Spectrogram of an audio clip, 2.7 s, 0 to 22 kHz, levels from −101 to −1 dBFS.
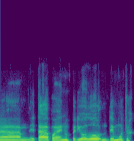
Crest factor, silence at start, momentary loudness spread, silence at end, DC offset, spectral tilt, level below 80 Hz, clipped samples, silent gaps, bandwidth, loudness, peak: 16 dB; 0 s; 4 LU; 0.1 s; under 0.1%; -8 dB/octave; -66 dBFS; under 0.1%; none; 9.4 kHz; -24 LUFS; -8 dBFS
